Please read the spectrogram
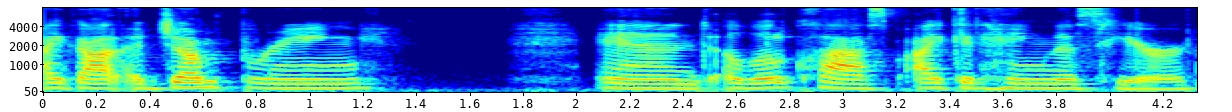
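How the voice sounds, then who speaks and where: A normal speaking voice moves at a moderate pace in a very clean recording with a silent background. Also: woman. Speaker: journaling YouTuber. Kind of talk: casual tutorial chat.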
